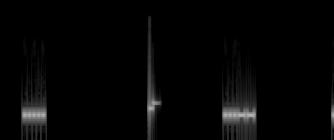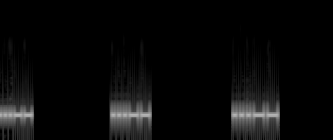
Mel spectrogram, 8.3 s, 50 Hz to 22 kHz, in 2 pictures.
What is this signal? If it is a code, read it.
Morse code, heard as a keyed tone, about 38 wpm, spaced as for 8 wpm, 700 Hz. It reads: 5 3333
